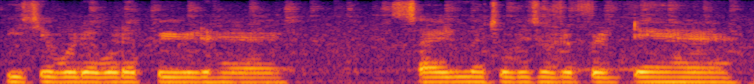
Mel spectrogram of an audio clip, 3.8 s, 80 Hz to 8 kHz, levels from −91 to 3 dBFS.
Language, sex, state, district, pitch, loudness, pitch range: Hindi, male, Uttar Pradesh, Shamli, 165 Hz, -14 LUFS, 165-170 Hz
